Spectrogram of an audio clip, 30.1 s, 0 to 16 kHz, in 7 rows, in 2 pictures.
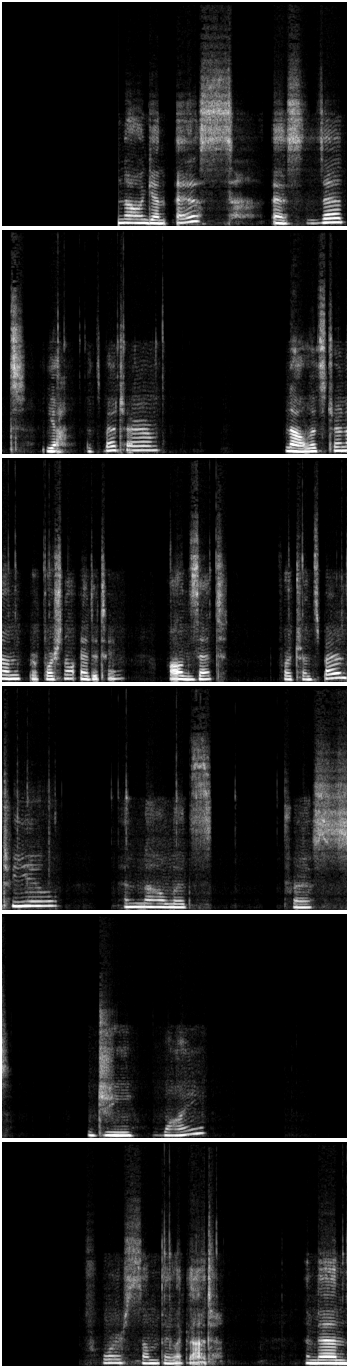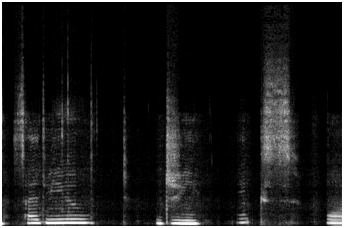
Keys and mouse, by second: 0.8 shift+middle click, 2.4 a, 2.7 s, 4.4 s, 7.3 shift+middle click, 9.6 click, 10.1 click, 11.7 alt+z, 13.3 shift+click, 14.3 shift+middle click, 15.6 click, 17.0 click, 18.2 g, 25.3 middle click, 27.7 shift+middle click, 28.6 g.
